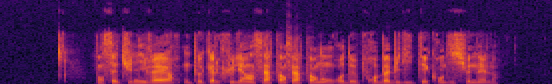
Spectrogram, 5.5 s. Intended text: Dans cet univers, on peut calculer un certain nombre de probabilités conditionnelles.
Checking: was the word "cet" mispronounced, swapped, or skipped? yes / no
no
